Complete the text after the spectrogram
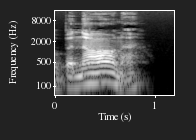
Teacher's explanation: banana has stress on the middle syllable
